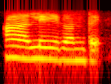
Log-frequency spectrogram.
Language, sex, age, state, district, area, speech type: Telugu, female, 18-30, Telangana, Warangal, rural, conversation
